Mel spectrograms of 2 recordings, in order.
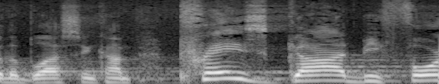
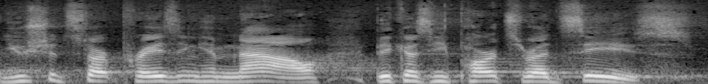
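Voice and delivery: ordinary talk

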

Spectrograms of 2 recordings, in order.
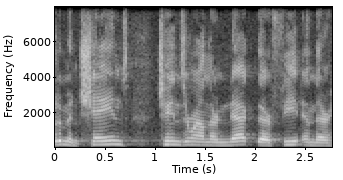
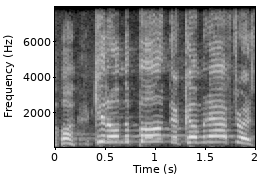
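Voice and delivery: high, panicked cry to flee; squeaky panicked disciple; scared disciples; 13 semitones higher, faster than usual. Pretend. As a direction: yelp it like a frightened follower. Disciples scared, acted quote.

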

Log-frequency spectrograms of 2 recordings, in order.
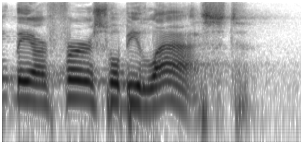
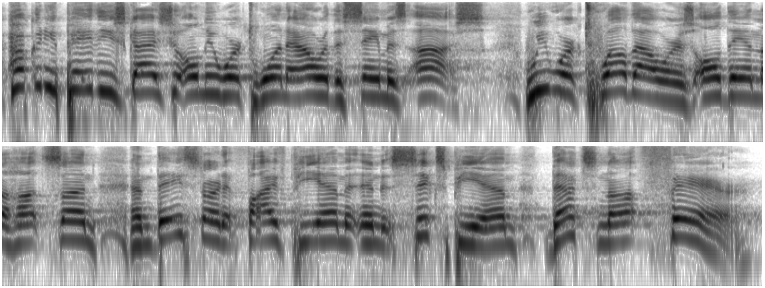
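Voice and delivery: higher-pitched indignant protest; mock-aggrieved worker protesting, pitch raised; angry grumbling; 4 semitones higher than usual. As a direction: complain to the boss, outraged at being cheated. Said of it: "get mad and they start grumbling at the landowner".

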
